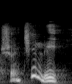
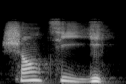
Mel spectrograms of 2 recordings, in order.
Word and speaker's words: chantilly: Eu mesmo, quando eu estou fazendo uma receita, estou em casa, falo chantilly. Né? Mas em francês, o LL tem o som do I. Então, a pronúncia correta aqui em francês é chantilly.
